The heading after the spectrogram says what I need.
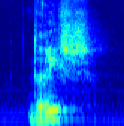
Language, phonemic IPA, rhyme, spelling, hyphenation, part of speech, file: Dutch, /dris/, -is, dries, dries, noun, Nl-dries.ogg
- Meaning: fallow, fallow land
